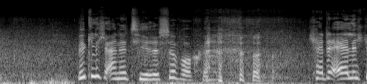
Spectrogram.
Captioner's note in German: lacht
